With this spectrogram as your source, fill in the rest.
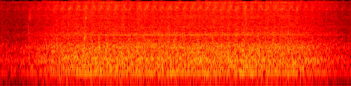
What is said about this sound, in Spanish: Fuera, los dos pilotos dejan el helicóptero en marcha y cruzan corriendo el césped encharcado hacia los hombres de Deutler.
